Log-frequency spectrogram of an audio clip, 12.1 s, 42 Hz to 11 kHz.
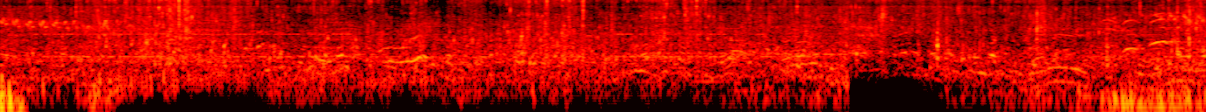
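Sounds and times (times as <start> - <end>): distant people chatting: 0.0 - 12.0
soft water wash: 0.0 - 12.0.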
